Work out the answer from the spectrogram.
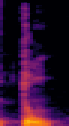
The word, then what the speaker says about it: thon: Remember, H here is not pronounced. Le thon.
